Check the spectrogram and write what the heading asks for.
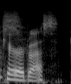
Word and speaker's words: Caradhras: They decide to go through the pass of, how do you say it, Caradhras? – Caradhras.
